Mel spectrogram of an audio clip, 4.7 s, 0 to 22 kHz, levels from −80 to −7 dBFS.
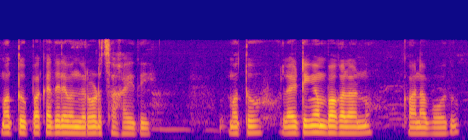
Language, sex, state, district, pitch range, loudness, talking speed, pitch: Kannada, male, Karnataka, Koppal, 140-150 Hz, -19 LUFS, 115 wpm, 145 Hz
